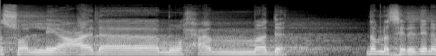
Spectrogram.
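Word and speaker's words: صلِّ: আল্লাহুম্মা সল্লি আলা।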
